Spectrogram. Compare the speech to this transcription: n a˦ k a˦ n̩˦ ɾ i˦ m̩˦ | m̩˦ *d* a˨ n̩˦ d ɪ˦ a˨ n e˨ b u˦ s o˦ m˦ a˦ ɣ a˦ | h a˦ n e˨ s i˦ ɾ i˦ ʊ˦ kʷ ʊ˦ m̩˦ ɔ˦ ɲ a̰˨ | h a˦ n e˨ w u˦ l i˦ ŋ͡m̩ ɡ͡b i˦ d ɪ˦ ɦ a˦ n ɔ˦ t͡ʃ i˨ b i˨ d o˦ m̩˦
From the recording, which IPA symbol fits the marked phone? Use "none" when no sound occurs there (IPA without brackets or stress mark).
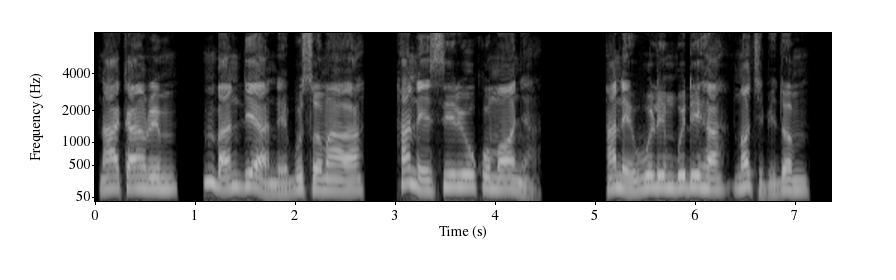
b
